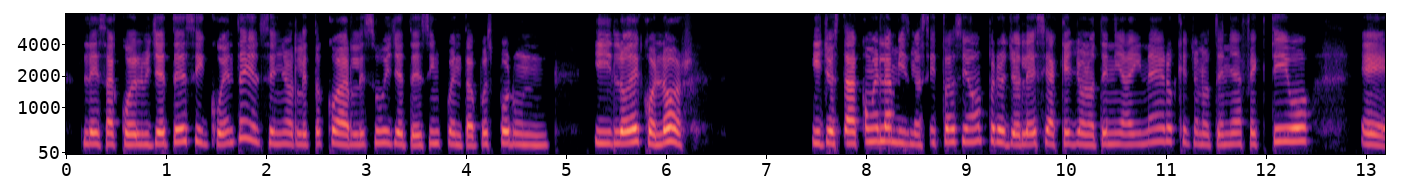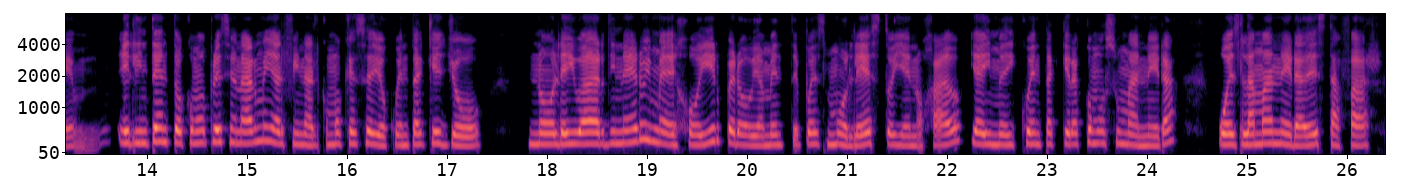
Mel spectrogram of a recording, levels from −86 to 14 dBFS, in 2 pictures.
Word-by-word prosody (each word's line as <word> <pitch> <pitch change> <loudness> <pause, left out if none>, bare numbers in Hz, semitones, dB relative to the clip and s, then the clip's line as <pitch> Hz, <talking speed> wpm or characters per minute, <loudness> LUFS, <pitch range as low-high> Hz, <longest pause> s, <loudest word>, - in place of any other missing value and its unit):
le 240 -1 +2
sacó 230 0 0
el 220 0 +1
billete 235 +4 +3
de 280 - +5
$50, 260 +2 -3
y 360 - -1
el 285 -3 -6
señor 235 -2 -4
le 225 -1 -3
tocó 240 +3 -1
darle 220 0 +1
su 255 +2 -4
billete 235 -5 0
de 210 - -1
$50, 225 -3 -2
pues, 230 +2 -4
por 250 0 +4
un 215 -2 -6 0.4
hilo 250 -2 +4
de 275 +2 +10
color. 260 0 +6 1.3
Y 250 -1 0
yo 255 - +5
estaba 245 0 +4
como 285 +1 0
en 285 - +2
la 290 -1 +5
misma 240 -4 -4
situación, 275 +4 -2
pero 280 -3 +3
yo 230 -3 0
le 230 +1 0
decía 235 0 0
que 235 0 -2
yo 235 -2 -2
no 215 -1 -3
tenía 235 0 -3
dinero, 265 +5 -4
que 265 -1 -10
yo 240 0 -11
no 220 -1 -6
tenía 225 +2 -5
efectivo. 285 +6 +1 0.5
Em, 210 -4 -3 0.2
él 255 -1 +2
intentó 265 0 +3
como 255 0 -3
presionarme 270 +1 +1
y 285 - 0
al 245 -1 0
final 220 -4 -4
como 225 +1 -6
que 245 0 -1
se 250 +2 +1
dio 215 -4 +1
cuenta 215 +3 -3
que 245 +1 -2
yo 200 -2 -2 0.4
no 230 0 0
le 230 0 +4
iba 240 0 +4
a 240 - +7
dar 235 0 +3
dinero, 255 +6 -1
y 320 - 0
me 260 -5 -1
dejó 215 0 -3
ir. 270 +7 -1
Pero, 235 -5 +1
obviamente, 210 +1 -4
pues, 235 +1 -4
molesto 220 +1 -1
y 215 -1 -4
enojado, 220 +7 -3
y 255 - +2
ahí 230 -1 +2
me 220 0 -2
di 215 0 -4
cuenta 235 0 -2
que 230 +1 -5
era 230 0 0
como 250 +1 -3
su 250 - -8
manera, 220 +4 -3 0.4
o 225 - +5
es 220 0 0
la 225 0 +4
manera 235 -3 +1
de 205 +2 +2
estafar. 215 -2 -3
235 Hz, 205 wpm, -23 LUFS, 220-255 Hz, 1.3 s, de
